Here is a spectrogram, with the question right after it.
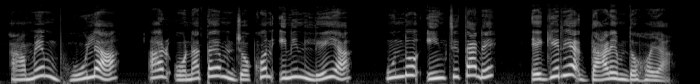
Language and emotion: Santali, disgusted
